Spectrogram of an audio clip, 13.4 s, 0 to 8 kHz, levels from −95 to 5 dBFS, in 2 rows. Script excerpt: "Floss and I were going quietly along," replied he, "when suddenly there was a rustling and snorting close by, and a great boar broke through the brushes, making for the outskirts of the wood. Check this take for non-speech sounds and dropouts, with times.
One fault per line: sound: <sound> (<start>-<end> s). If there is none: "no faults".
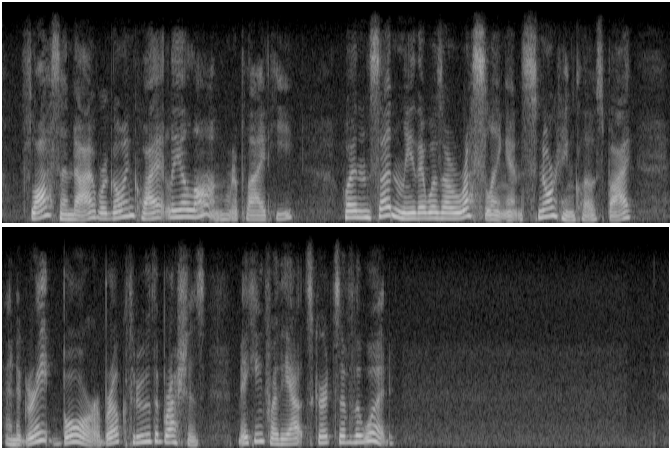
no faults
